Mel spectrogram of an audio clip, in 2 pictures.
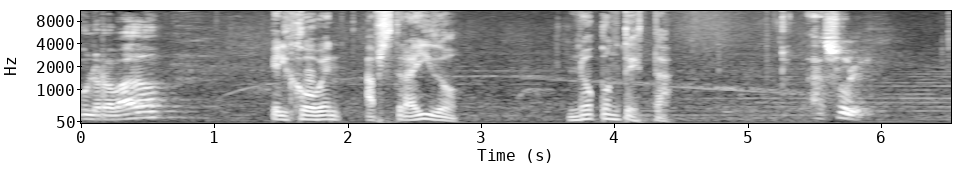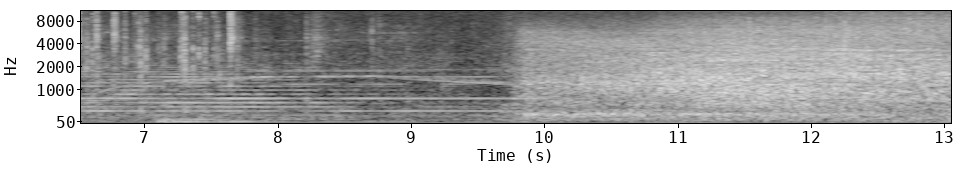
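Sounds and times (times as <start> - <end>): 
speech: 0.0 - 0.8, 1.4 - 2.9, 3.6 - 4.5, 5.5 - 6.0
road and tire noise of a car driving home: 0.0 - 13.0
car engine humming: 6.3 - 13.0.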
